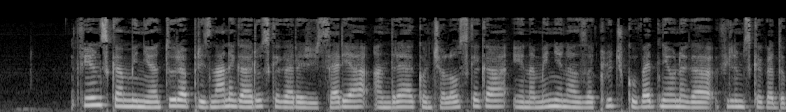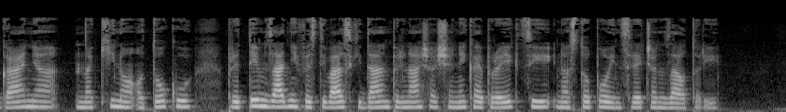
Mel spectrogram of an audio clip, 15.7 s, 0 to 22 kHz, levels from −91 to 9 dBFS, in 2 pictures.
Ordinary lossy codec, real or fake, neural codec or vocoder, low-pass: MP3, 48 kbps; real; none; 19.8 kHz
